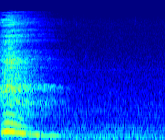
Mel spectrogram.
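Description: A woman sighs once: a breathy, voiced sigh that falls in pitch and lasts under a second.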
